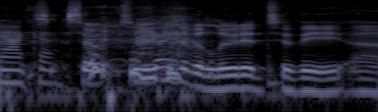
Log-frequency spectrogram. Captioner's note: laughter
